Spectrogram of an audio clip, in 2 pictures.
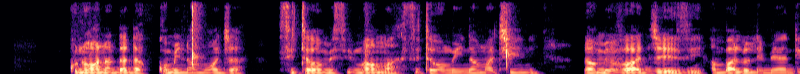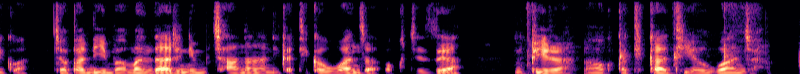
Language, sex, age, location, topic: Swahili, male, 18-24, Kisii, government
